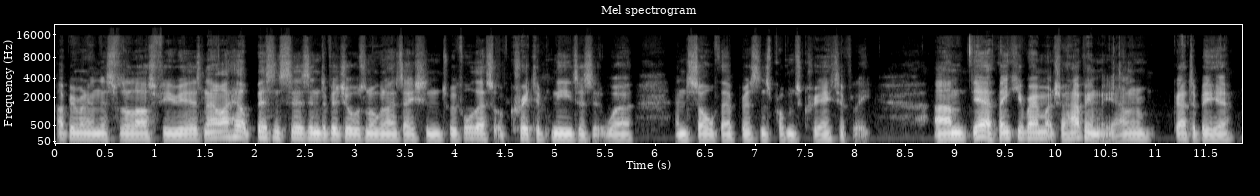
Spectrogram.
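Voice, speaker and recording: Male creative consultant, calm and modest, polite introduction, mid-pitched voice, dry close mic. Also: fast talker, no room sound. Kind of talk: live stream panel introduction.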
